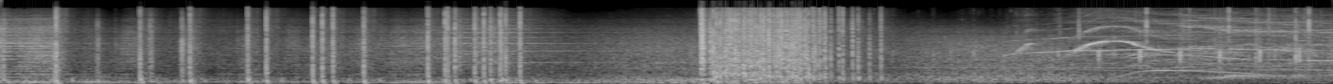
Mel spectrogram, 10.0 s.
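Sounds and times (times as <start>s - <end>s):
fireworks crackling: 0.2s - 10.0s
fireworks bangs: 0.3s - 7.8s.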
